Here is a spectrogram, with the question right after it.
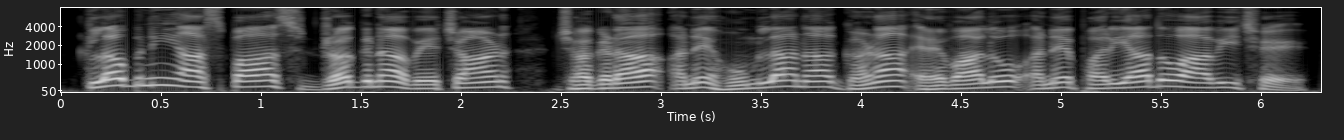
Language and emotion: Gujarati, neutral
